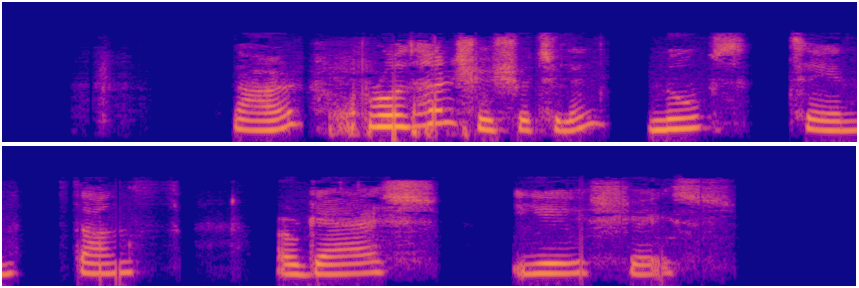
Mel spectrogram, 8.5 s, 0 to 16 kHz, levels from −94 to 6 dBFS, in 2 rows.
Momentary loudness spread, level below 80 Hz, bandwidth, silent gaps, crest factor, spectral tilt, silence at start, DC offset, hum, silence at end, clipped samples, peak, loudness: 15 LU; -60 dBFS; 8 kHz; 3.05-3.22 s, 3.77-3.92 s, 4.39-4.56 s, 5.18-5.22 s, 5.54-5.64 s, 6.48-6.52 s, 6.63-6.82 s; 22 dB; -4 dB/octave; 1.15 s; under 0.1%; none; 0.65 s; under 0.1%; -6 dBFS; -25 LUFS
